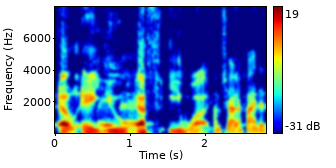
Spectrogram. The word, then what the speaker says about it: Laufey: Her name is spelled L-A-U-F-E-Y. I'm trying to find it in the notes here. Laufey.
